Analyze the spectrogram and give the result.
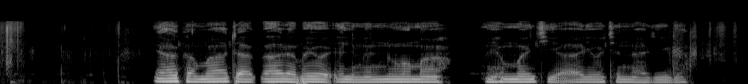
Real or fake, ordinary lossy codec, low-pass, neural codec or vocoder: real; none; none; none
